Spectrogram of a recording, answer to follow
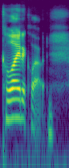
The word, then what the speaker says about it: Kaleidicloud: And that brings us to what the source calls kaleida cloud and that's pronounced k cloud. Right. Kida cloud.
